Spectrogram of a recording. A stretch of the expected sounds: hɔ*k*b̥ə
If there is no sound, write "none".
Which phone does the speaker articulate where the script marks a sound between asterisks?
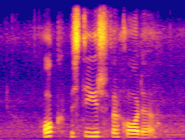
k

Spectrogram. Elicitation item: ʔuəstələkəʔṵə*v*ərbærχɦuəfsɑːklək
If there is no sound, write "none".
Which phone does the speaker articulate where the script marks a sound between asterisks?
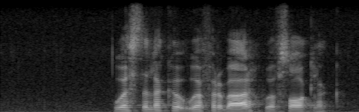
f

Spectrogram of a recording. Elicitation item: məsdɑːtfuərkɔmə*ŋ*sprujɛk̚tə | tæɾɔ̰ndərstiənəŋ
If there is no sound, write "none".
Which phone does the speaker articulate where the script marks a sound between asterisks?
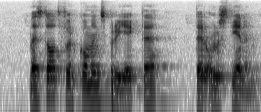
ŋ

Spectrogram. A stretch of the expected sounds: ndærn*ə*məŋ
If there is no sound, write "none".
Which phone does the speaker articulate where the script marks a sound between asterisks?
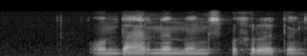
ə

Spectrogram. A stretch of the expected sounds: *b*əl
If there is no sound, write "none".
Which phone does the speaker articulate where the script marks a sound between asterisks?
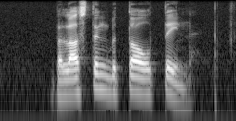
b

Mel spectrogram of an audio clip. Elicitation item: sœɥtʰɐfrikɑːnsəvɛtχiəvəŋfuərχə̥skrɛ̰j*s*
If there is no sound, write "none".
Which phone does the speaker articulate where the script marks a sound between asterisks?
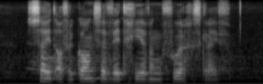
f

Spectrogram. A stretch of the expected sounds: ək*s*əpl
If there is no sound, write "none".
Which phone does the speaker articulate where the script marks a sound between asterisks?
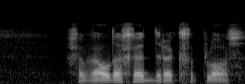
χ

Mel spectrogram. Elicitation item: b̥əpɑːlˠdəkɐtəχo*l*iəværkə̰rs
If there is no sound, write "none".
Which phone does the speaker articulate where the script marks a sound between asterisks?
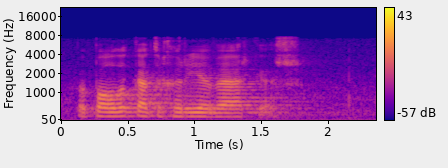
ɾ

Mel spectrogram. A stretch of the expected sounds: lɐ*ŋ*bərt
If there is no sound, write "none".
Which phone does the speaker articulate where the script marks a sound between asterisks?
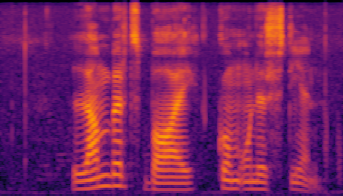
m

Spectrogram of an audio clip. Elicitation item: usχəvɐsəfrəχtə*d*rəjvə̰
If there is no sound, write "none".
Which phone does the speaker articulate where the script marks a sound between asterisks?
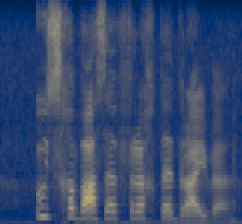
d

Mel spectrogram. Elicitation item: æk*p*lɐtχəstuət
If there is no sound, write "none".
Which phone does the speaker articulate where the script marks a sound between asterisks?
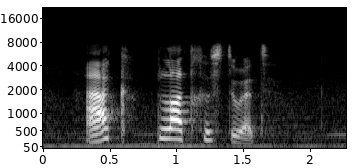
p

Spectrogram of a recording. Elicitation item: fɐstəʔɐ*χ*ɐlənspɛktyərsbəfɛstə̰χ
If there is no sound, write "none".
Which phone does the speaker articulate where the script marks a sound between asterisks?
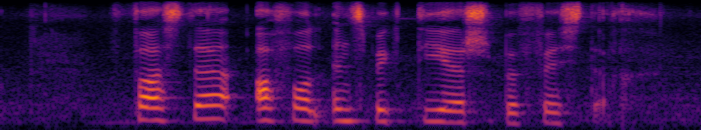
f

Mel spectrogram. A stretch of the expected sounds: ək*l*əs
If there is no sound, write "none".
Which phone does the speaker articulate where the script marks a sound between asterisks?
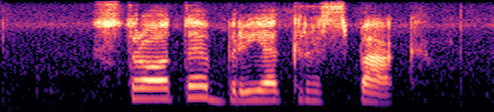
r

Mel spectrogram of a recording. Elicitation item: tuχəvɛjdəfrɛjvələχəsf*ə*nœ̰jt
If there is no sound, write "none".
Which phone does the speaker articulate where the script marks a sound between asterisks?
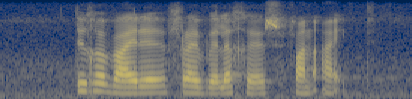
ɐ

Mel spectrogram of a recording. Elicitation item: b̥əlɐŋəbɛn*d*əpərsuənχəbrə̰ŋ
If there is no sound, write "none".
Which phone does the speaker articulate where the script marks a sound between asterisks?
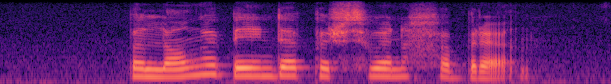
d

